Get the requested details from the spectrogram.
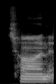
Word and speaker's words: Chan: But it's from Gillian or Jillian, and it said, are the words Chan and Zen interchangeable? – Oh. The relation of them is this. There's a Chinese ideogram, and it in China, you pronounce it Chan.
